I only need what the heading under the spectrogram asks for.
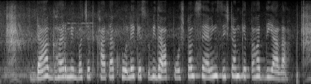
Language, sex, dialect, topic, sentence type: Bhojpuri, male, Southern / Standard, banking, statement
